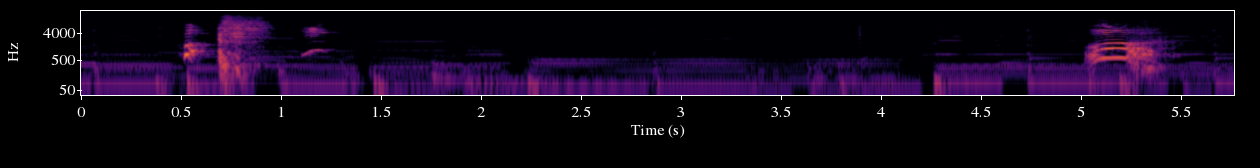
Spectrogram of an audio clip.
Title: Sneeze 【❤ Idol-EN】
